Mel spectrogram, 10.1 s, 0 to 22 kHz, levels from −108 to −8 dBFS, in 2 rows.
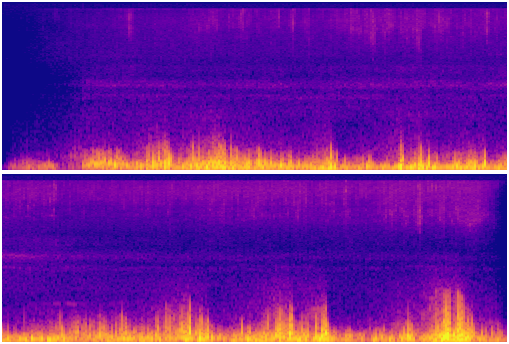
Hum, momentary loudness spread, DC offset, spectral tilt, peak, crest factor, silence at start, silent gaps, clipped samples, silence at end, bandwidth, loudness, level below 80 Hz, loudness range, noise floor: none; 12 LU; under 0.1%; -13.5 dB/octave; 0 dBFS; 20 dB; 0.25 s; none; under 0.1%; 0 s; 1.3 kHz; -22 LUFS; -26 dBFS; 5 LU; -46 dBFS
